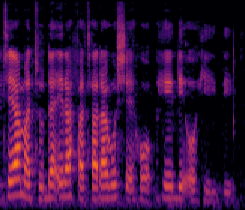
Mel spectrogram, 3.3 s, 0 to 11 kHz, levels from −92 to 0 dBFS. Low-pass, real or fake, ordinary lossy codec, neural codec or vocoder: none; real; none; none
